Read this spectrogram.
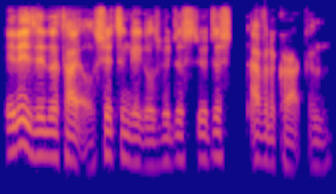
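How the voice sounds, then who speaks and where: A man with a cold speaks fast in a lowish voice on a dry recording. As a podcast co-host in loose conversation, he wanders off topic, swears, and keeps stumbling and repeating words.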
